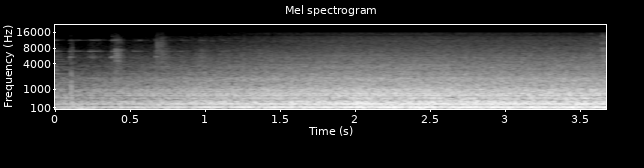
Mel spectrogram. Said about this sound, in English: Air conditioning.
